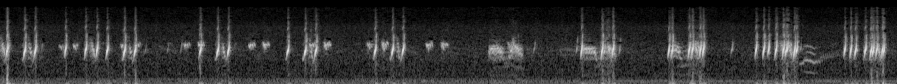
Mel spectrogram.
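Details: Morning calling of male and female quail, recorded for hunting use: dense runs of sharp clicks and brief rasping notes, with a few longer burry phrases midway.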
